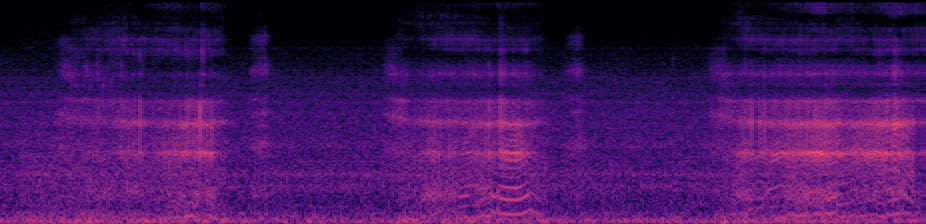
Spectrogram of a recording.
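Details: Loud snoring during sleep in a self-recorded sleep video: three loud, rattling breaths in about nine seconds with quieter pauses between them; ordinary snoring.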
